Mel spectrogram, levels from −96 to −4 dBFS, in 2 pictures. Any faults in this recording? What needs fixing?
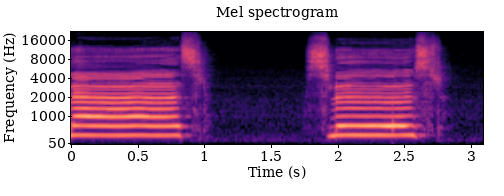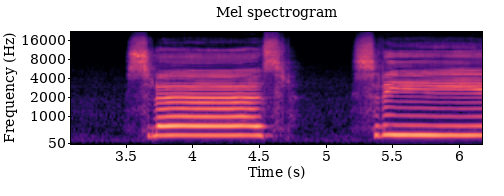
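At 2.42 s the sound skips forward, with roughly a third of a second gone and the two sides butted together without any gap. This is likely audio missing between chunks, lost while the processor closed one 3-second block and opened the next. Prevent it by double-buffering so capture continues across block handovers.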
